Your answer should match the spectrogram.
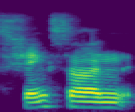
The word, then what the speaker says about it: Shang Tsung: yes, Shang Tsung, played by Carrie. I want to say his name phonetically.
